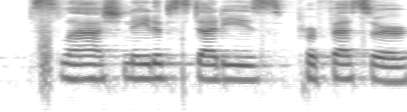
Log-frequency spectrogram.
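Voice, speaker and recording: A woman talks at a fairly slow pace and medium pitch. Her intonation is monotone and flat. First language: Hebrew. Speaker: professor, panel chair. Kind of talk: panel moderation and introductions.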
